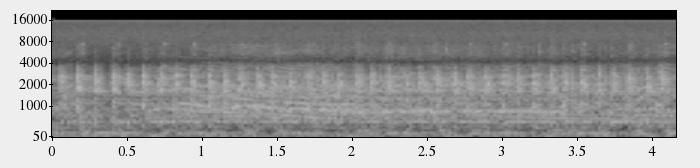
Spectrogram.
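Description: West African drum ensemble playing a fast, steady dance rhythm, with higher tones sliding up and down over the drumming.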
